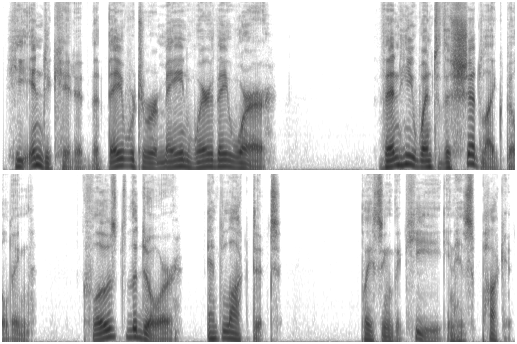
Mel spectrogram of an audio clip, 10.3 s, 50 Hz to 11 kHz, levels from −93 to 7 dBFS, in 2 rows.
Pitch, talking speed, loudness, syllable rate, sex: 110 Hz, 175 wpm, -21 LUFS, 5.5 syllables/s, male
